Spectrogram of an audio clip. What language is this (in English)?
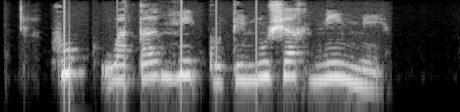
Yauyos Quechua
